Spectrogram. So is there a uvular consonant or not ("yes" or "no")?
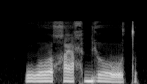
yes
